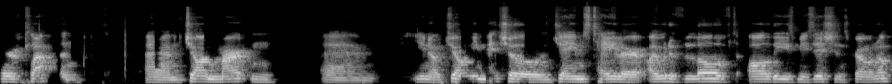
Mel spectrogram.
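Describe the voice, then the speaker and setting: Bright and sharp in tone, a man with an Irish accent keeps a medium pitch, a moderate pace and a monotone, flat intonation. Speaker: singer-songwriter. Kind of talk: interview.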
